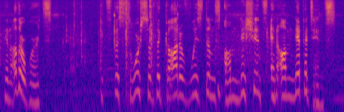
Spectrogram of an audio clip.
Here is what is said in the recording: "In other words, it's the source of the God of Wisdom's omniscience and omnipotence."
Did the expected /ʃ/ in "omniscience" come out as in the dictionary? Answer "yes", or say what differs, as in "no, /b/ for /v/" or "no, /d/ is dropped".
yes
